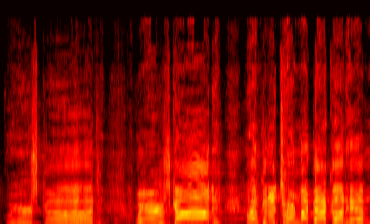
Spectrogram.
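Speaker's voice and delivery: high, loud, hammed-up cry; mock panicked wail. Stumbling new believer who cannot find God, loud mock panic. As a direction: wail like a lost toddler.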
